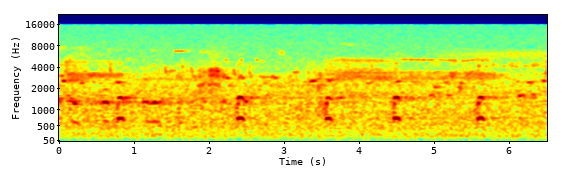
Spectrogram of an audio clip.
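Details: Newly hatched Canada goose goslings in a nest at Decorah, Iowa, USA, on 14 April 2024; short, soft, slightly rising peeps repeat about once a second over steady hiss, with a faint high bird trill.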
